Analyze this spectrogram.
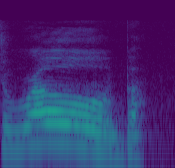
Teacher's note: it's not rope with an unvoiced P it's robe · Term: voiced B ending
